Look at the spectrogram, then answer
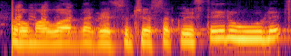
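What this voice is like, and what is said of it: Put-on rustic Roman hills accent. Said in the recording (Italian): “Le pronunce le hanno sbagliate... con un accento un po' dei colli”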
